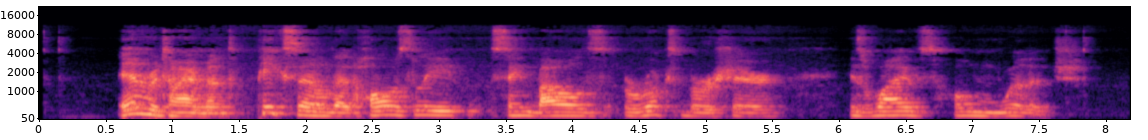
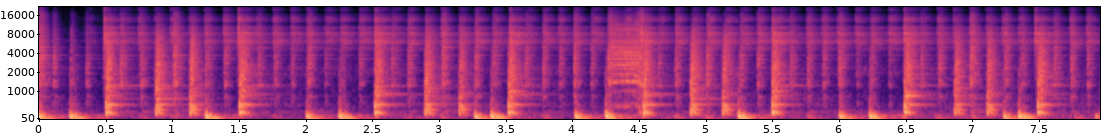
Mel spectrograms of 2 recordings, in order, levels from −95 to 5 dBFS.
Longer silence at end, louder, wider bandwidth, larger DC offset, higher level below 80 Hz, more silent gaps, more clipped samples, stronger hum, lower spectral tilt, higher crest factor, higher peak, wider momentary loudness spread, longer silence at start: first, 0.35 s vs 0 s; about the same, -17 LUFS vs -18 LUFS; second, 11.5 kHz vs over 20 kHz; neither; second, -56 dBFS vs -26 dBFS; neither; neither; neither; first, -5.5 dB/octave vs -4 dB/octave; about the same, 16 dB vs 18 dB; about the same, -2 dBFS vs 0 dBFS; first, 13 LU vs 6 LU; first, 0.6 s vs 0 s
